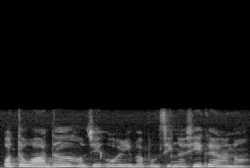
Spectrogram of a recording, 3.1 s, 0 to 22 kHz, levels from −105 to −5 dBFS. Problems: none marked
